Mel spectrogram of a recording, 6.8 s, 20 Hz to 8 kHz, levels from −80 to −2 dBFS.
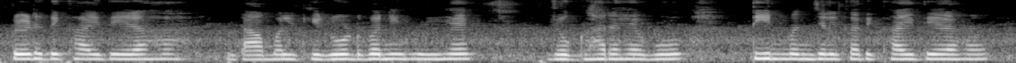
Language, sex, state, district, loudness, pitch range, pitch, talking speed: Hindi, female, Uttar Pradesh, Etah, -14 LUFS, 220-230 Hz, 225 Hz, 195 wpm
